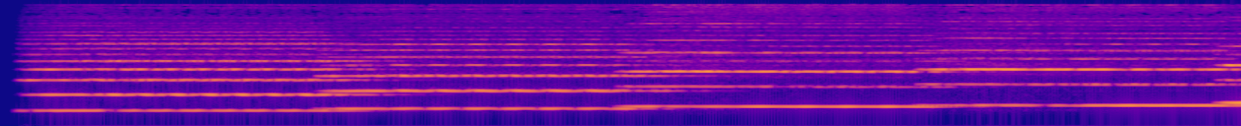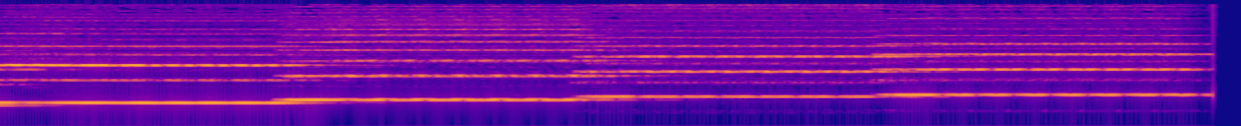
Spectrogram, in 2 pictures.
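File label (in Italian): la bem maggiore, scala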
